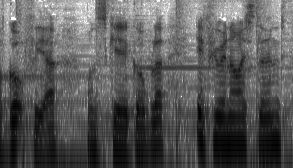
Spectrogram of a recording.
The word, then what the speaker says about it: skyr: If you want to try some skier, it's spelled S-K-Y-R.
